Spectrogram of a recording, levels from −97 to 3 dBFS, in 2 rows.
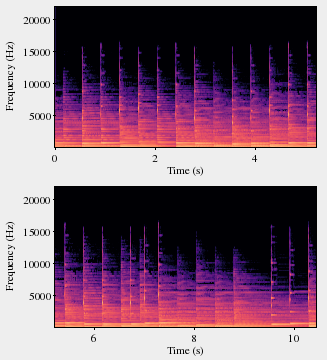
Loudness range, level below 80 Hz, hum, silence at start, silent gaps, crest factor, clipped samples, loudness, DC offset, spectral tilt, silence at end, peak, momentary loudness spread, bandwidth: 1 LU; -30 dBFS; none; 0 s; none; 16 dB; under 0.1%; -18 LUFS; under 0.1%; -5.5 dB/octave; 0 s; -2 dBFS; 5 LU; 13.5 kHz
